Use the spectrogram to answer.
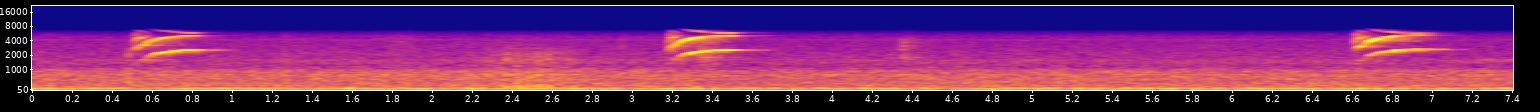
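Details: Crested canary outside its cage indoors; three short, clear downslurred whistled chirps with a bright overtone, spaced about three seconds apart, over a low steady room hum.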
